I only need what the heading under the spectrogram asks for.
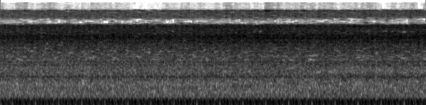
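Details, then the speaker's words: Subaru Impreza GG Sport petrol engine at idle during a short oil-change service: smooth, even idle with a light regular sewing-machine tick and steady low rumble; engine healthy. "Right, start her up. Sounds like a sewing machine."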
